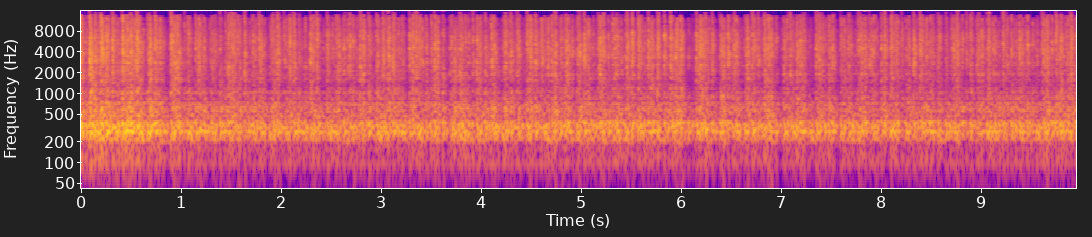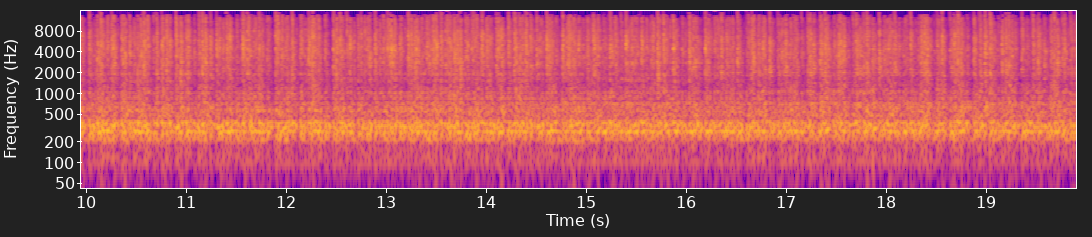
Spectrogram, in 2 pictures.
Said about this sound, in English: Have we got any more engine noises? Let's have a look. Yeah, I've got engine noises. I'll just go to the folder. This one here is a sort of truck thing. Yeah. At Bonneville, Okay.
